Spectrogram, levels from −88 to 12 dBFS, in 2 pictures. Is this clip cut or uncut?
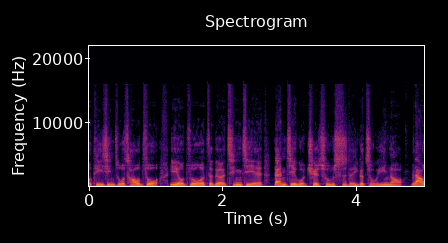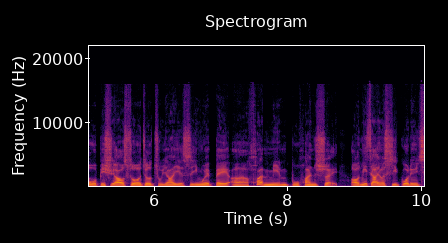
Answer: cut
